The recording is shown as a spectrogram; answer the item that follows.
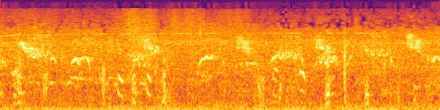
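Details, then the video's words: Several chickens clucking together, with short overlapping clucks and squawks scattered throughout over a steady low rumbling background noise. "The sound of chickens"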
